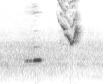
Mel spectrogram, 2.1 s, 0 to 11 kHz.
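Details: Pet female Congo African grey parrot indoors, a bird said to know over 500 words, beeps and songs: a short level whistle, then a loud, sweeping high chirp falling steeply, over steady room hum.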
